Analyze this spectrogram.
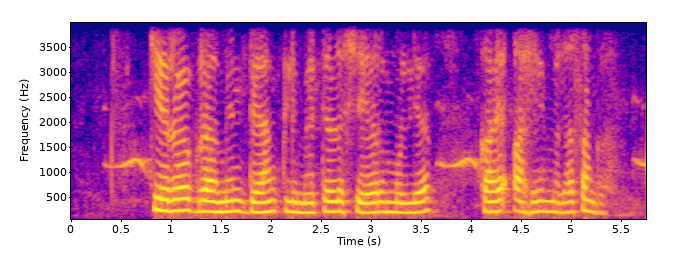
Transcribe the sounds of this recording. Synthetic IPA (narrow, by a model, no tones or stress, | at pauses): keɾəɭɡɾamiːɳbjãŋklimiʈeɽɕejəɾmuljəkajʔaɦeməlasaŋɡa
